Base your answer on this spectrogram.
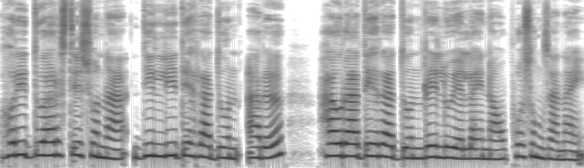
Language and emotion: Bodo, neutral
